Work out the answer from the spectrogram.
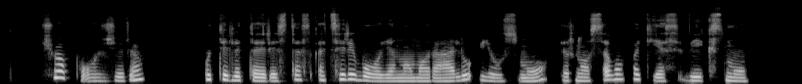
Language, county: Lithuanian, Utena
